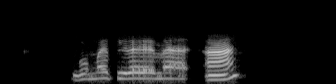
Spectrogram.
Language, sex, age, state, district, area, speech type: Maithili, female, 45-60, Bihar, Madhepura, rural, conversation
